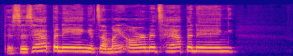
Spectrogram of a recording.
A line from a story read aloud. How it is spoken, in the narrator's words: she's screaming, saying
